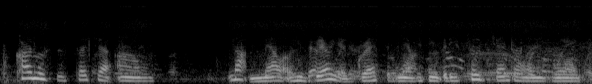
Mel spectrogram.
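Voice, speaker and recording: Noticeable background noise sits behind a woman with a fairly low pitch. She talks at a fairly quick pace with lively intonation. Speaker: boycott organizer. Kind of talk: interview.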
